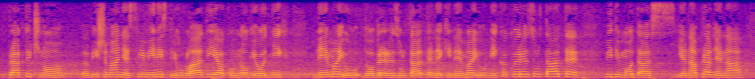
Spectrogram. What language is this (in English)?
Serbian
